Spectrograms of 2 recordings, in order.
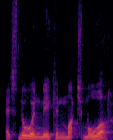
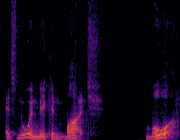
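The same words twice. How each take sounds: First: It is said straight through without a pause. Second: It is said with a deliberate pause inside. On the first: "I was always thinking" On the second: "caesura ... intentionally put in a pause"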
